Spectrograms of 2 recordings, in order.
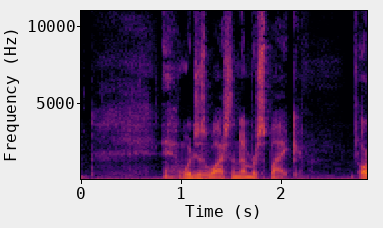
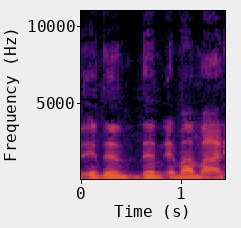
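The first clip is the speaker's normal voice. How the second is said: usual speaking voice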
